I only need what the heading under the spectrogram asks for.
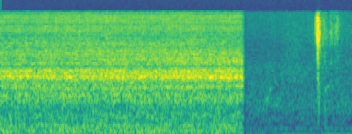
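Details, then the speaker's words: Natural gas furnace inducer motor, located at the top, switching on at the start of the heating sequence to vent combustion gases; steady, even hum with a smooth airy rush and no rattle or squeal, so normal inducer operation. "the first thing is your inducer motor is going to turn on your inducer motor is located up here and it's the motor responsible for moving all the hot combustion gases up and out your home"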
